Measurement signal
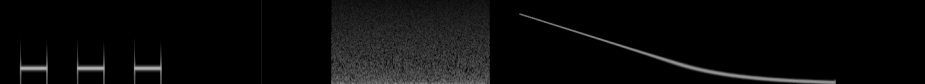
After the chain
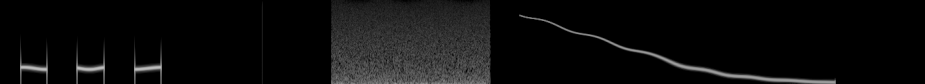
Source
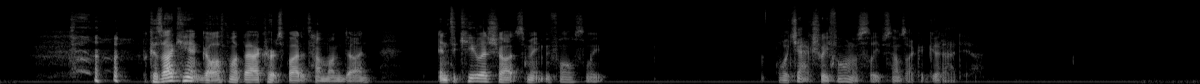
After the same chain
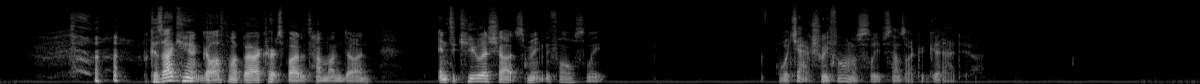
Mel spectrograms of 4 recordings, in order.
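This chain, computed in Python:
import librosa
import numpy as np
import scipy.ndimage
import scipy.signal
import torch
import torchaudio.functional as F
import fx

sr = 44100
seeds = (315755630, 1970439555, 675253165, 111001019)

y = fx.wow_flutter(x, sr, seeds[0], rate_hz=2.1, depth_cents=110.0)
y = F.gain(torch.from_numpy(y), 3.0).numpy()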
